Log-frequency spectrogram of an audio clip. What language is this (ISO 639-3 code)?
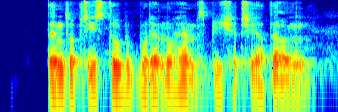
ces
